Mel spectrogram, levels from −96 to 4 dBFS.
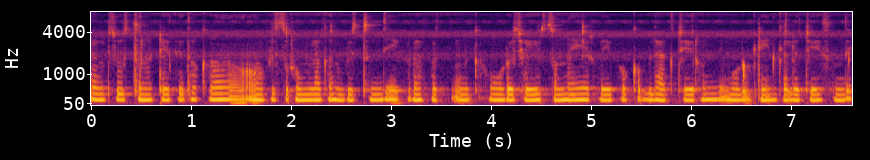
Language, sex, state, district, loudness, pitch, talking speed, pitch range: Telugu, female, Andhra Pradesh, Guntur, -16 LUFS, 180 Hz, 140 wpm, 175-185 Hz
